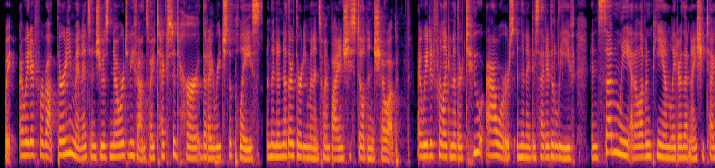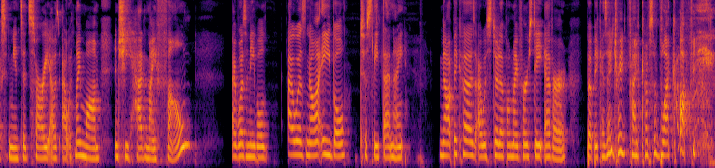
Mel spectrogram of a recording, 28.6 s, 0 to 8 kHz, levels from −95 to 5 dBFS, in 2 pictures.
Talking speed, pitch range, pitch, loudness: 220 wpm, 190-230 Hz, 205 Hz, -16 LUFS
